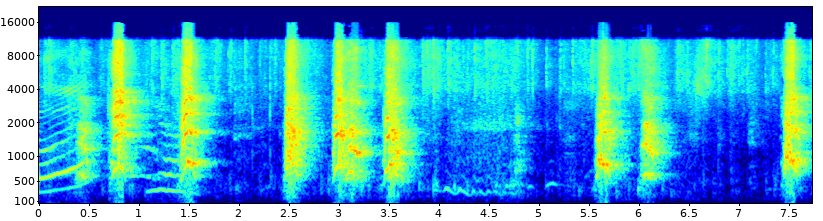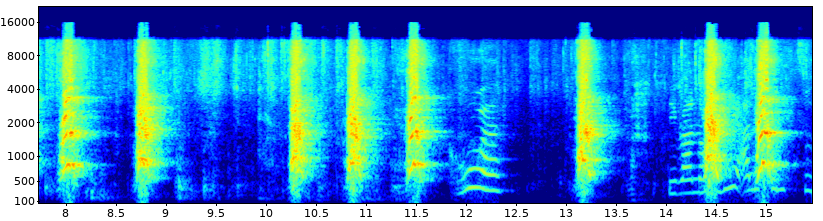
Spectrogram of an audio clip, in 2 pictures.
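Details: Dog barking repeatedly over about fifteen seconds, short harsh barks often in pairs or triplets, some ending in brief whining tones, with faint speech in gaps.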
